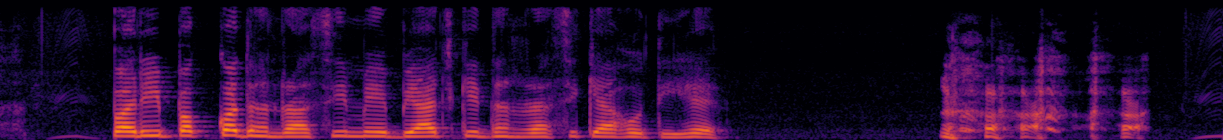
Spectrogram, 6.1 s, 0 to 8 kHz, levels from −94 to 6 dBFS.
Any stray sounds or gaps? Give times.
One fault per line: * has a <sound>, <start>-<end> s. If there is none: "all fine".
* has a laugh, 4.7-5.8 s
